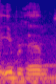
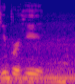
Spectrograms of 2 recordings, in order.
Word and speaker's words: Ibrahim: Not Ibrahim, but you may know me as Habib Ibrahim or Abraham, because people always say my name wrong. It's Ibrahim. It's literally in the Quran.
